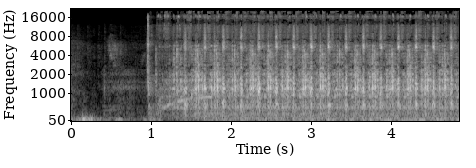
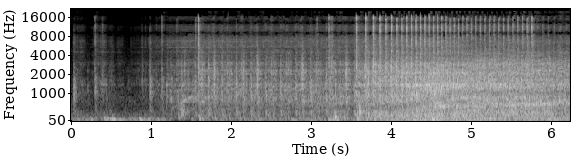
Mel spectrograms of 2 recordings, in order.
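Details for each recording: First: Yamaha golf cart that sat 6–7 years, on a small temporary battery, in neutral: the starter spins the engine steadily, a bit over two turns per second, but it never fires. Raw gas is smelled afterward; the owner next cleans the carburetor bowl. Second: Yamaha golf cart revived after sitting 6–7 years, driven home: small single-cylinder engine thumps at a steady beat under wind and road rush, pulling evenly without stumbling. Normal running under load.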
